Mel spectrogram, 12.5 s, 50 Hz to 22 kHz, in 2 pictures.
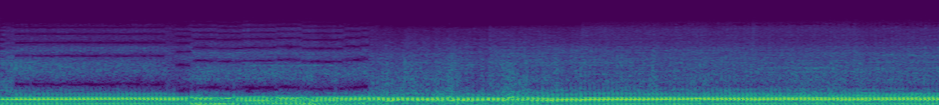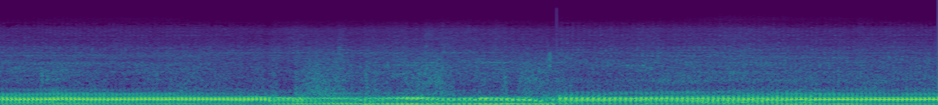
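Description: Go-kart's Honda GX270 single-cylinder four-stroke engine running at steady high revs under way, with rattling from the kart. The revs drop briefly about eight seconds in, then pick up again.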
